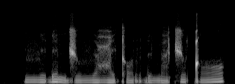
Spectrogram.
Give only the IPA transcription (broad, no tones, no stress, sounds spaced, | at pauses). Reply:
lː i ɗ e n d͡ʒ u lː ɨ ʕ e kʼ ɔ r ɗ ɨ n a t͡ʃ o ǃ ɔ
